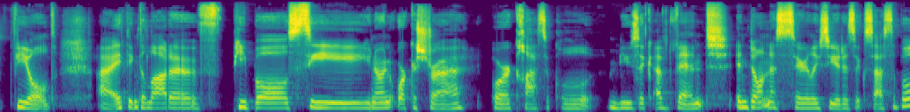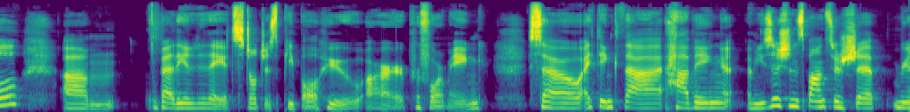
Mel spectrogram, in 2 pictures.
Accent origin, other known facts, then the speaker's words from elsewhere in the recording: Savannah, Georgia, United States; I'm from Savannah. I went to Savannah Arts for high school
